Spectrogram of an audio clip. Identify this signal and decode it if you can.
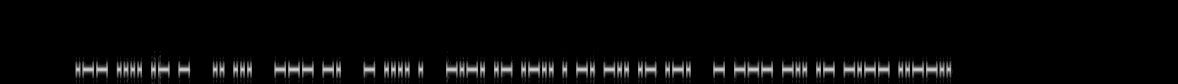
Morse code, heard as a keyed tone, about 36 wpm, 700 Hz. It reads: WHAT IS ON THE CALENDAR TODAY?
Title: Sentences from Top 1600 Words 35wpm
